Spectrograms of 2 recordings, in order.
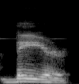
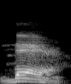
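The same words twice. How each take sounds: First: The vowel is said closed. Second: The vowel is said open. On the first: "também você pode pronunciar" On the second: "se lê aberto"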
